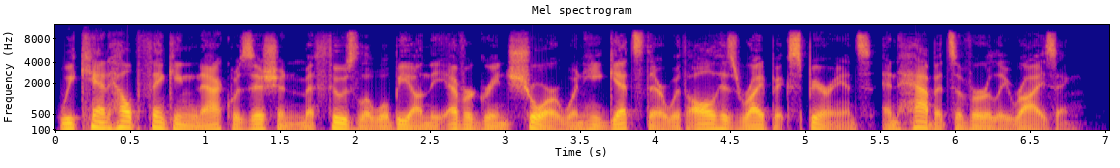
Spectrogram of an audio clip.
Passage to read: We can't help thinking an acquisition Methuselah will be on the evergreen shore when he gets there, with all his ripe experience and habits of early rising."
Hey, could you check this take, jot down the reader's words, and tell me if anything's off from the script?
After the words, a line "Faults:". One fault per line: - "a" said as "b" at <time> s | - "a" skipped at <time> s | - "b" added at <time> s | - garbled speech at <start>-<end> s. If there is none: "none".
We can't help thinking an acquisition Methuselah will be on the evergreen shore when he gets there, with all his ripe experience and habits of early rising."
Faults:
none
